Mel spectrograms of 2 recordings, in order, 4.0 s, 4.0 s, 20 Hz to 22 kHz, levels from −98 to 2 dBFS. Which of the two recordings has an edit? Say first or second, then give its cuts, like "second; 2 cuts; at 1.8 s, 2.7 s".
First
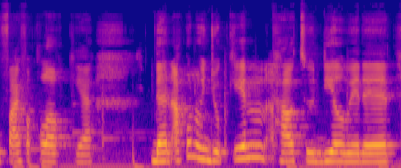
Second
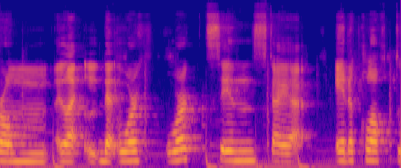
first; 1 cut; at 2.7 s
